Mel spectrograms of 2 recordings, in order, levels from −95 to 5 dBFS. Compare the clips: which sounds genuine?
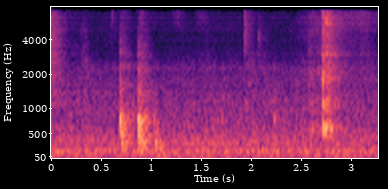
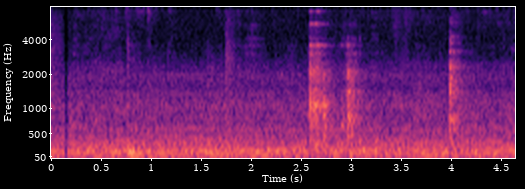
second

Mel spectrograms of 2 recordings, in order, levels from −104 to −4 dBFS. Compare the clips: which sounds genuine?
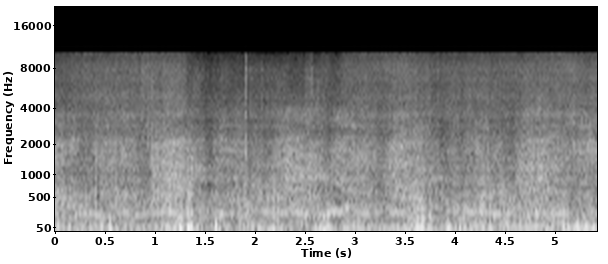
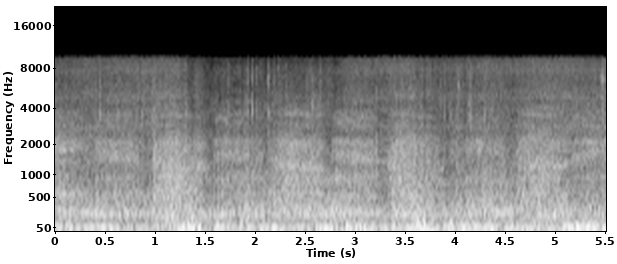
second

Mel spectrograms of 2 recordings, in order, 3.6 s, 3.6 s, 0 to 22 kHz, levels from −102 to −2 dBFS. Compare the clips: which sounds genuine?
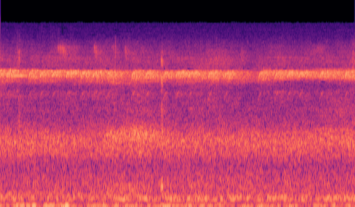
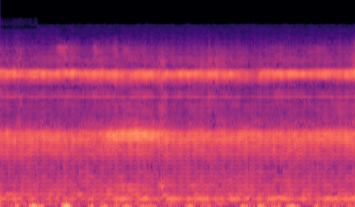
first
